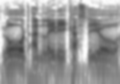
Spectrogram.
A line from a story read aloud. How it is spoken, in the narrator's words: bellowed the doorman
